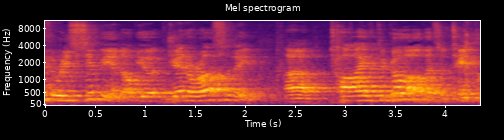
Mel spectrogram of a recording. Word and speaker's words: tithe: And I said, what's this tithe? He said, well, it's pronounced tithe and it's a tenth.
